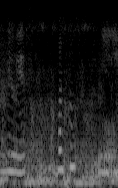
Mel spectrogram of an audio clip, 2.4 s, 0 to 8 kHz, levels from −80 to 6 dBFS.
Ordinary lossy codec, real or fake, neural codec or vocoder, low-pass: none; fake; codec, 16 kHz, 1 kbps, FreqCodec, smaller model; none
